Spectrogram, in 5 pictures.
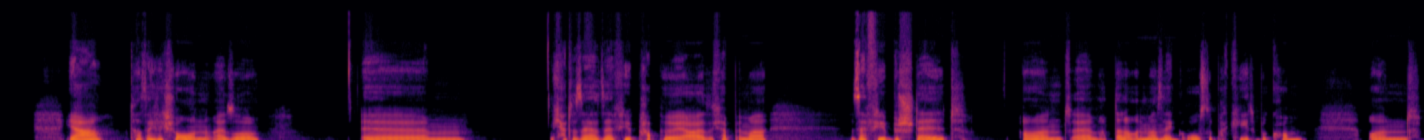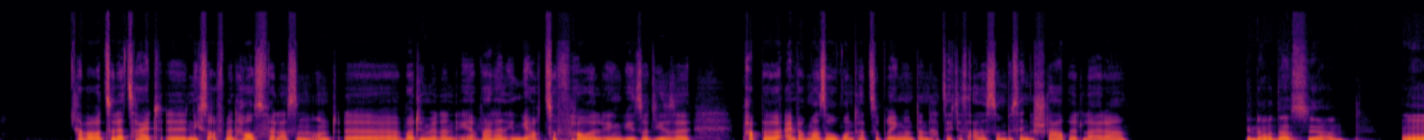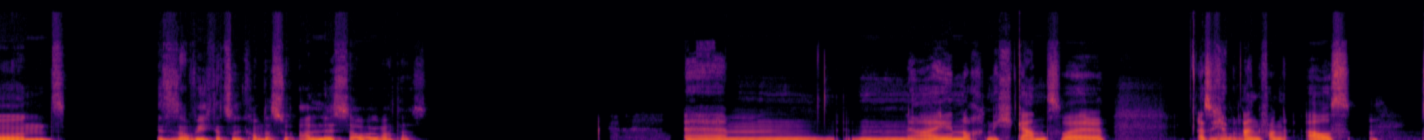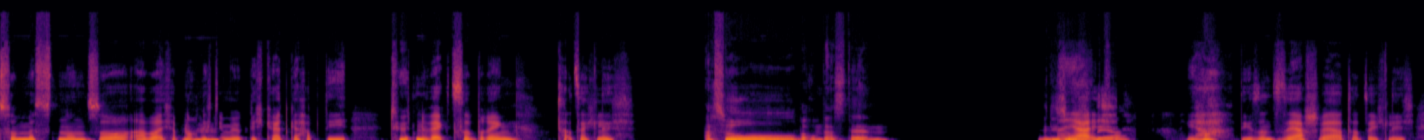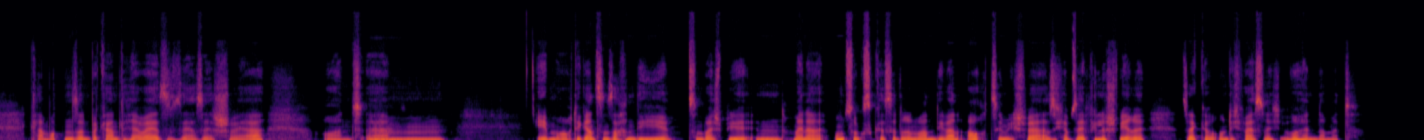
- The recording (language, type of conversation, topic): German, podcast, Wie gehst du beim Ausmisten eigentlich vor?
- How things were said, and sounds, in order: drawn out: "Ähm"; other noise; drawn out: "Achso"; laughing while speaking: "ja"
